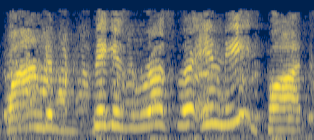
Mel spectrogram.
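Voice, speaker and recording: A comedian playing a hapless, cowardly cowboy outlaw who blusters in mangled slang on radio. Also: male voice, very high voice, measured pace. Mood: blustering. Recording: dull, very noisy old radio recording.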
